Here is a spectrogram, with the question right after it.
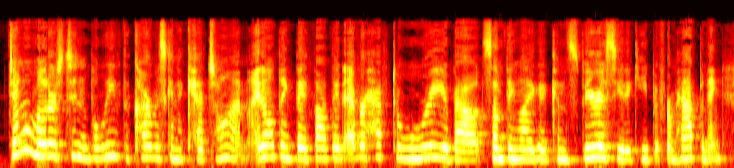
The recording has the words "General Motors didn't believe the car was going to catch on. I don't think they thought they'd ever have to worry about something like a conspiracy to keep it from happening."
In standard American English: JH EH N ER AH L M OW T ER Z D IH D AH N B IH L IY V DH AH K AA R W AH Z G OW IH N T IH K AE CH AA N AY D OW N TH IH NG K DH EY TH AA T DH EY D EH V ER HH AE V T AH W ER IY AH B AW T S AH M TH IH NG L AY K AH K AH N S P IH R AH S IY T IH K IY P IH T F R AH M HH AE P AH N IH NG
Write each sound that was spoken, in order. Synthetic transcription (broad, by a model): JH EH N ER L M OW T ER Z D IH D N B IH L IY V DH AH K AA R W AH Z G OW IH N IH K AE CH N AY D OW N TH IH NG K DH EY TH AA T DH EY D EH V ER HH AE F T AH W ER IY AH B AW T S AH M TH IH NG L AY K AH K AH N S P IH R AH S IY T IH K IY P IH T F R AH M HH AE P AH N IH NG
